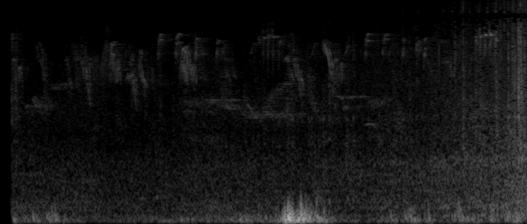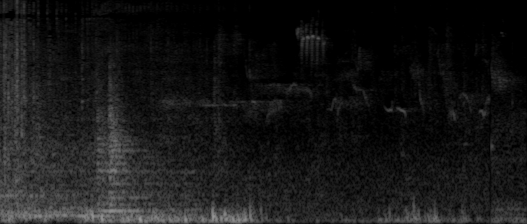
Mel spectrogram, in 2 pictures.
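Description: Small birds chirping and calling throughout, with a single low thump about three and a half seconds in. A passing car swells up from about five seconds in and fades away by about ten seconds.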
